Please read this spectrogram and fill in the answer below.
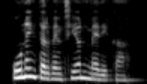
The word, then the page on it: una intervencion medica: Spain Spanish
